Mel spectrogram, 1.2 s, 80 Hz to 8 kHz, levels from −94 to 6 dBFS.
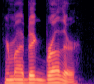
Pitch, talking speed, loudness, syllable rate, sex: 115 Hz, 205 wpm, -15 LUFS, 6.5 syllables/s, male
